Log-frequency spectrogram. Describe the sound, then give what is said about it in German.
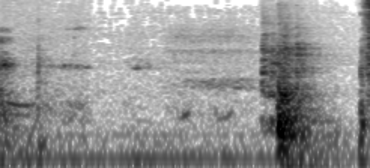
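A neighbour's door slams shut once with a heavy, booming thud that rings briefly, standing out against a quiet background with faint noise. “Boah, mein Nachbar knallt mit seiner Tür, geiler Typ.”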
